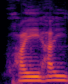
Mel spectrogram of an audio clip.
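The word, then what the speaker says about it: 淮海: 시이 화이하이 전역이 벌어져요 화이 하이는 뭐냐면은이 화이는 우리 우리말로 회수 있죠 회수 회수할 때 중국 발음으로 화 이거든요 그리고 해주 이게 중국 발음으로 하인 그러니까 회해 저역 우리말로는 회해 전역인데 중국말로는 하이하이 저역이 되는 거예요 자 거기가 어디다 여기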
